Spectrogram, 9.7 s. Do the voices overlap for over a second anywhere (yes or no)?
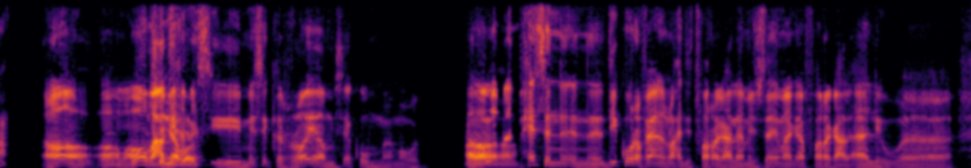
yes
